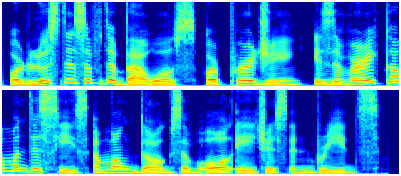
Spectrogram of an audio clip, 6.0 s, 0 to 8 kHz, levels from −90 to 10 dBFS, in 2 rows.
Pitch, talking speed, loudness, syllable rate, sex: 210 Hz, 190 wpm, -18 LUFS, 5.2 syllables/s, female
